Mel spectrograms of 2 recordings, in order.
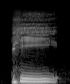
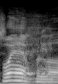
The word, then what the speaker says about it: Pueblo: And she had a six-month revival, and I don't know how to pronounce this town, Erica, in Colorado, P-U-E-B-L-O, Pueblo.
